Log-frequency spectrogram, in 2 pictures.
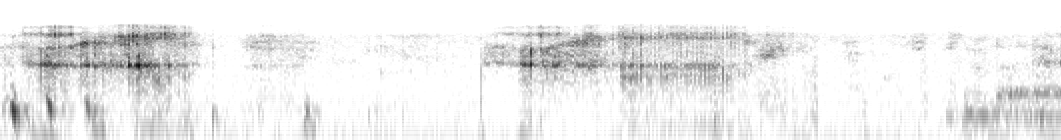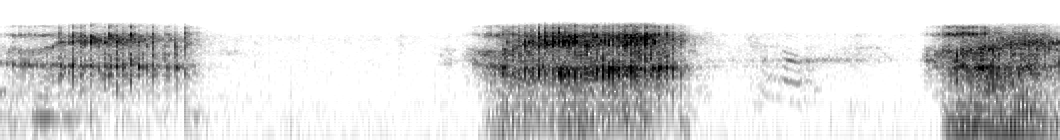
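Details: Man snoring very loudly: repeated rough, rasping snores growing louder, with quiet gaps between breaths and a faint steady hum; loud snoring.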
